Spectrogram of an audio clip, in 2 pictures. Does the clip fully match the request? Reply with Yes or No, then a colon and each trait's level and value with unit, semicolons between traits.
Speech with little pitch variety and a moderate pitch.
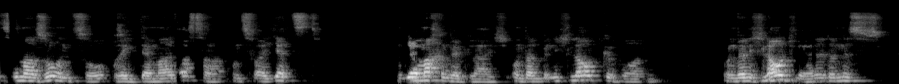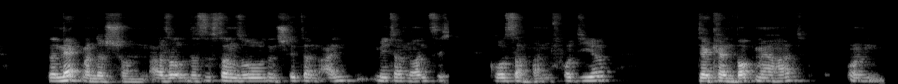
No: average, 3.4 semitones; medium, 155 Hz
